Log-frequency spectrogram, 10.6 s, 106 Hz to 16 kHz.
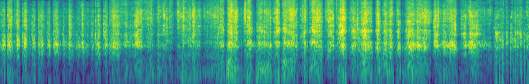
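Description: Long nails scratch and tap the inside and outside of a hollow, empty, hand-sized cone of brown molded paper pulp or cardboard. A fast, dense run of dry, papery scratching and quick tapping carries a steady hollow tone around 1 kHz, with short, crisp attacks throughout.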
